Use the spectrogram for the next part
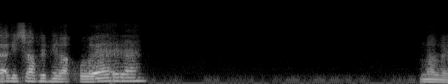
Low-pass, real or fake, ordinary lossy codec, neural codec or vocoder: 7.2 kHz; fake; AAC, 32 kbps; codec, 16 kHz, 0.5 kbps, FreqCodec, smaller model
